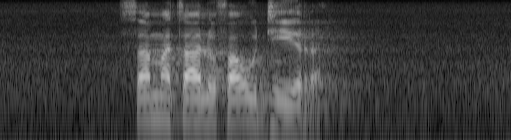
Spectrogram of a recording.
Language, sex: Tswana, male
